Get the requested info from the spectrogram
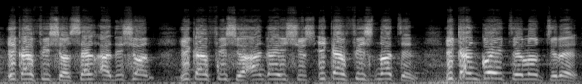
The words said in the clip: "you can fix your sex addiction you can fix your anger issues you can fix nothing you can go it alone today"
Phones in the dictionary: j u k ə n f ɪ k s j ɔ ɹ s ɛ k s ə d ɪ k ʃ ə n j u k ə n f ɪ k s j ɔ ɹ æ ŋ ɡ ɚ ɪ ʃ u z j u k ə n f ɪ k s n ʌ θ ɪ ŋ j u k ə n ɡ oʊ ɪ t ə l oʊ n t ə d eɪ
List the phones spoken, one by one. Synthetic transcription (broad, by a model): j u k ə n f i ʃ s j ɔ s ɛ s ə d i ʃ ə n j u k ə n f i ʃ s j ɔ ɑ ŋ ɡ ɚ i ʃ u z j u k ə n f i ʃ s n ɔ t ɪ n j u k ə n ɡ oʊ ɪ t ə l oʊ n t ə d eɪ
